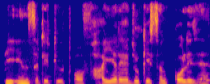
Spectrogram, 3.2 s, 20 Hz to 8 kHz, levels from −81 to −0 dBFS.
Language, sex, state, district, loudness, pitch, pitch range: Hindi, male, Uttar Pradesh, Budaun, -20 LUFS, 165 Hz, 160-175 Hz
